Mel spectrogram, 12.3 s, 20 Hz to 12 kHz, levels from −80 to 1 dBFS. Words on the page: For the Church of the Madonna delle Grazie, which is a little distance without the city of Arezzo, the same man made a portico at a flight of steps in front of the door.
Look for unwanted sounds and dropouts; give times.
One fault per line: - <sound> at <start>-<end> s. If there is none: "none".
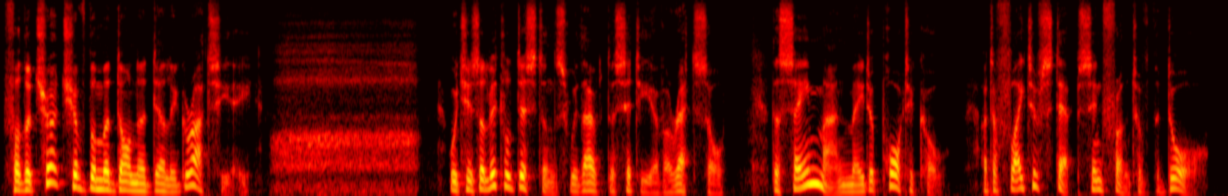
- breath at 2.7-4.2 s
